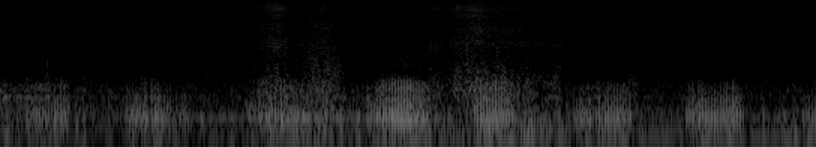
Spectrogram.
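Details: Orange tabby Otis snuggles a person's arm like a body pillow during a bedtime belly rub. A steady, deep purr swells and fades with each breath, about every one and a half seconds, with faint rustling between.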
